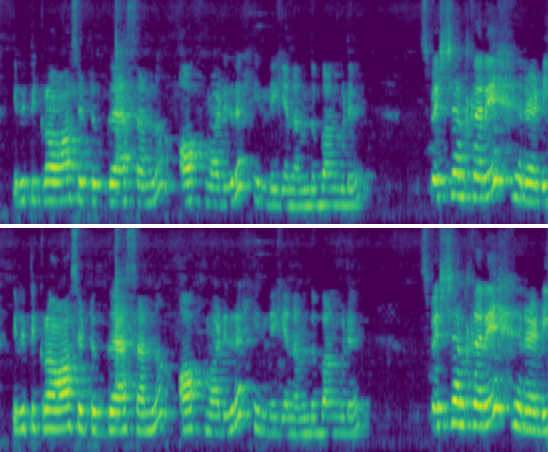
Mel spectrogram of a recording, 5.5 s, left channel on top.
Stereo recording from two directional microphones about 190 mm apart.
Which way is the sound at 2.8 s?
5° right (ahead or behind).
